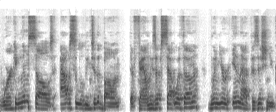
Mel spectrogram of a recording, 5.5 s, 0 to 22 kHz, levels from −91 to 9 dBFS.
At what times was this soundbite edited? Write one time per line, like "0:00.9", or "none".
0:02.5
0:04.1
